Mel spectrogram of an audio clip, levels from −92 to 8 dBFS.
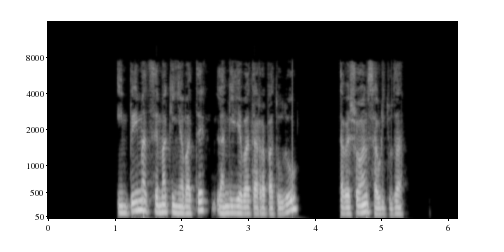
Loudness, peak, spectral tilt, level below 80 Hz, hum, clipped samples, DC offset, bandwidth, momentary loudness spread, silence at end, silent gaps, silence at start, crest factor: -15 LUFS; 0 dBFS; -7.5 dB/octave; -48 dBFS; none; under 0.1%; under 0.1%; 7.8 kHz; 7 LU; 0.8 s; 3.97-4.37 s; 1.05 s; 16 dB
